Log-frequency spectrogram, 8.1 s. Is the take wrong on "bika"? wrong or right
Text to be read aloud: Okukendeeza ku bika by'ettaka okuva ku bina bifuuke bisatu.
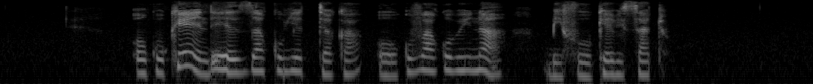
wrong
